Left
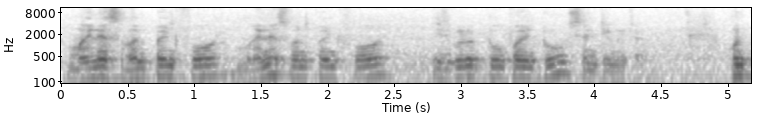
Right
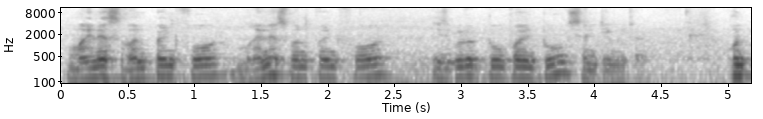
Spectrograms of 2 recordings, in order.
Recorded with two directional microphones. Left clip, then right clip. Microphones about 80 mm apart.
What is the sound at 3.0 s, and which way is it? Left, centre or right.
Speech, centre.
